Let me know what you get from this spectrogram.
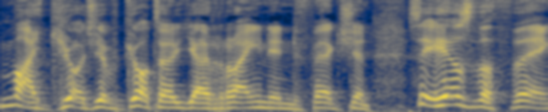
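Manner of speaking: put-on Scottish accent, done briefly. Bantering with another person at the start of a show, in a Scottish accent. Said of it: "I'm not going to do that the whole way through the show".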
